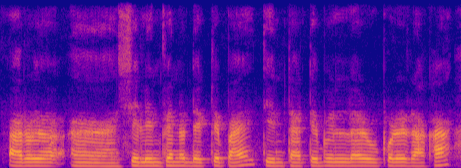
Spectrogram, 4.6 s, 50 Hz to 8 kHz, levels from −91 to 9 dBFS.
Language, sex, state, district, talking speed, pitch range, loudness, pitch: Bengali, male, Tripura, Unakoti, 170 wpm, 165-170 Hz, -17 LUFS, 170 Hz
